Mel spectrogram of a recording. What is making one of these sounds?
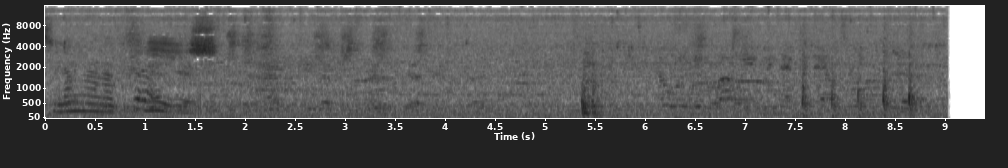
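Aquarium water pumps hum and bubble steadily.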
